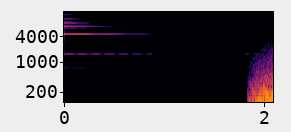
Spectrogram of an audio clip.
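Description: Notification-bell chime sound effect ringing out and fading away. A low rush of noise starts near the end.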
